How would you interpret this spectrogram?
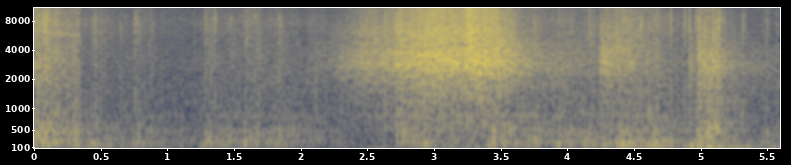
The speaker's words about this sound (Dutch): En dan werd er overal, tot diep in de nacht, vuurwerk afgestoken om het nieuwe jaar luide in te luiden.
